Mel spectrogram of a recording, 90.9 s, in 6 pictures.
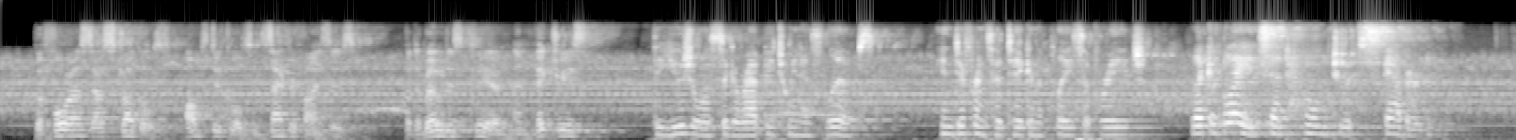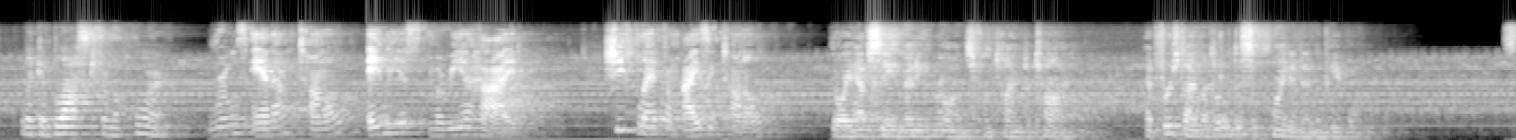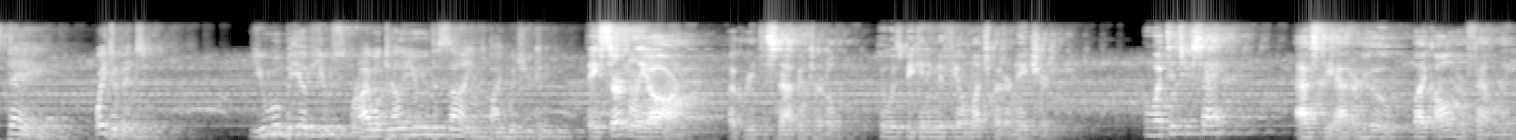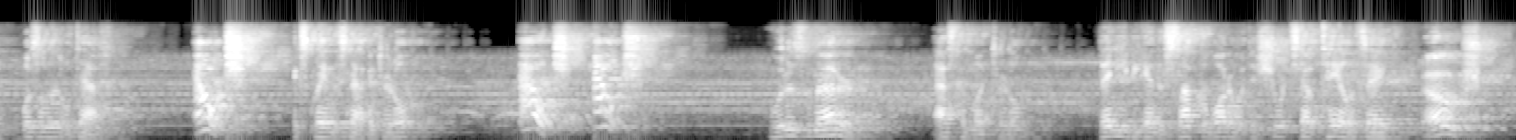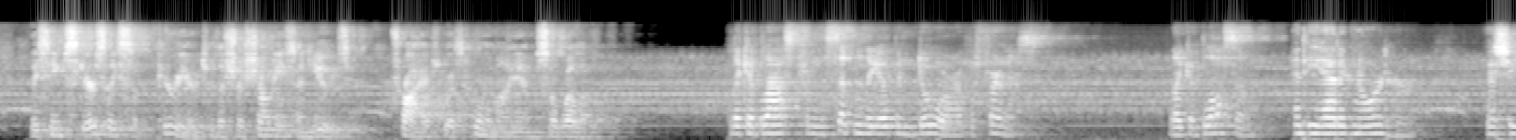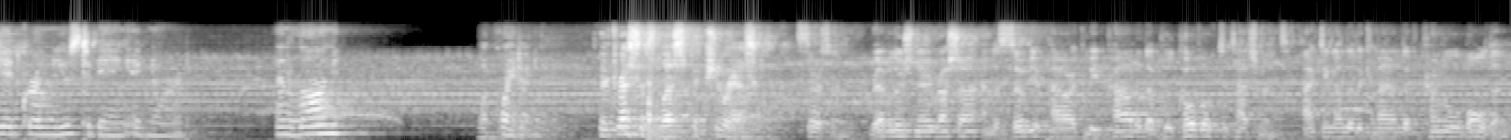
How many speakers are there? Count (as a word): seven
